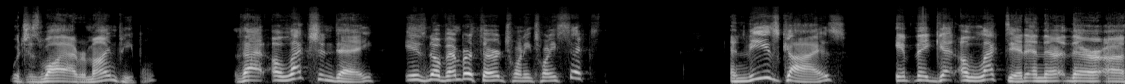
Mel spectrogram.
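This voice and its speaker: Animated, high-pitched American male talk host. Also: dry recording, studio quality. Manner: emphatic, repeats phrases for effect. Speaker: political talk show host. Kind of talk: opinionated political commentary monologue.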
